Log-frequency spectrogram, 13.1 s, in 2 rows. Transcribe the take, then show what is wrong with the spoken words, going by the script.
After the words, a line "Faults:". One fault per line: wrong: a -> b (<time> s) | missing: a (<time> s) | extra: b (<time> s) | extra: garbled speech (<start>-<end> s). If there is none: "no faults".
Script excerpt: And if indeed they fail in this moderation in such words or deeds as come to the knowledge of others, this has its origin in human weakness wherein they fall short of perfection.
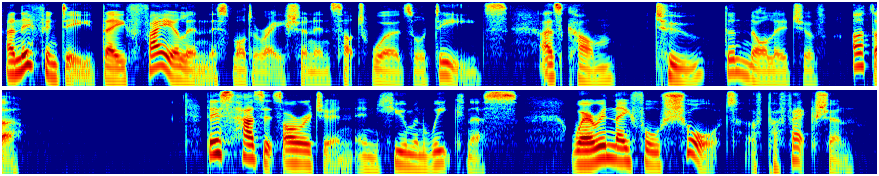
And if indeed they fail in this moderation in such words or deeds as come to the knowledge of other, this has its origin in human weakness wherein they fall short of perfection.
Faults:
wrong: others -> other (6.4 s)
